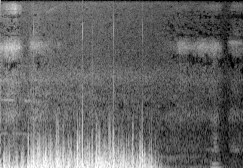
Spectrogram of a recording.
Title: Suara orang lagi ngorok .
